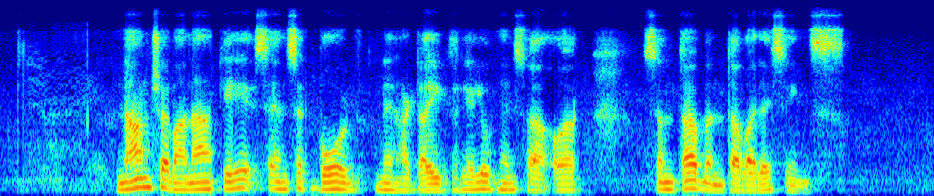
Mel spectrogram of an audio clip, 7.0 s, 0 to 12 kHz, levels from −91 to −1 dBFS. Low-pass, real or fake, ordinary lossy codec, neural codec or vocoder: 7.2 kHz; fake; Opus, 16 kbps; codec, 16 kHz, 0.8 kbps, ZipCodec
